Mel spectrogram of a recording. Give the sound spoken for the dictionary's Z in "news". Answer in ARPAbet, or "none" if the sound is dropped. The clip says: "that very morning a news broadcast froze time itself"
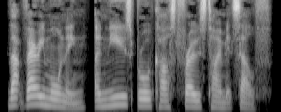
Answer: Z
